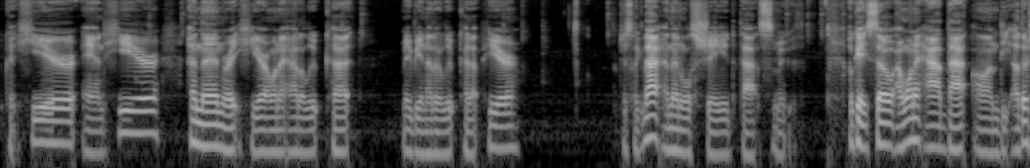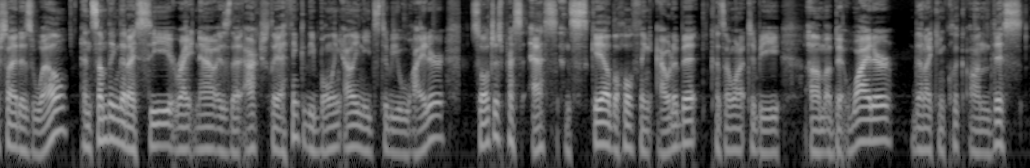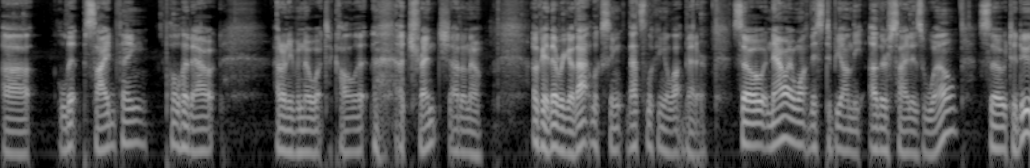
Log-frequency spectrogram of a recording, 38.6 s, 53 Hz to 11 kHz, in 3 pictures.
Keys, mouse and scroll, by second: 0.6 ctrl+r, 1.6 scroll up 1, 1.6 middle click, 2.5 ctrl+r, 4.0 scroll down 1, 4.0 middle click, 5.0 ctrl+r, 6.1-7.5 middle drag, 7.5 Tab, 7.6 scroll down 2, 7.7-9.1 middle drag, 9.1 w, 9.4-9.7 middle drag, 9.7 a, 9.9-13.2 shift+middle drag, 13.2-13.7 scroll down 2, 13.6 middle drag, 14.4-15.9 scroll up 2, 15.9-16.4 right drag, 16.4 scroll down 2, 17.9-18.4 scroll up 2, 18.4 scroll down 1, 18.5 Tab, 19.4 s, 24.6-25.0 right drag, 25.0-27.0 shift+middle drag, 27.0-27.5 scroll up 1, 27.5 g, 31.6 a, 31.9 scroll down 1, 32.1-32.6 middle drag, 32.6 scroll up 3, 32.8-33.9 middle drag, 33.9 scroll down 2, 34.1-35.3 middle drag, 35.3-35.6 right drag, 35.6-37.5 middle drag, 37.5-38.6 scroll up 1.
